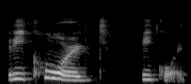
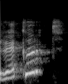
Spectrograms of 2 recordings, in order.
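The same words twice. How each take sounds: First: Record as ri-CORD, slow long second syllable; weak start, stretched "cord" in record; verb stress. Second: Record as REC-ord; noun stress. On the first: Teacher contrasting verb with noun, record stressed on second syllable. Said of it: "اللي هي السيلابل التانية". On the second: Teacher contrasting noun with verb, record stressed on first syllable. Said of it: "ده noun". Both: Shown as a demonstration.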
